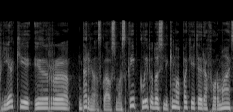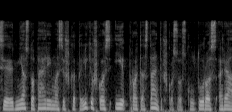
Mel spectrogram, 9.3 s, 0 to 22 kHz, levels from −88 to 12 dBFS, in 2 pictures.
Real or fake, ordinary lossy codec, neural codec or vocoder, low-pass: real; AAC, 64 kbps; none; 9.9 kHz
